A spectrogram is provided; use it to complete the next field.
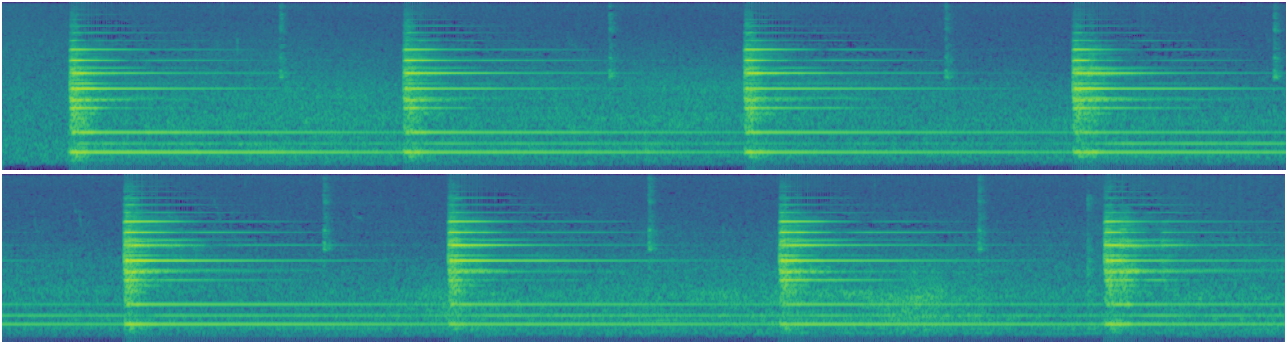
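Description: A church clock bell in a village churchyard strikes eight times at a slow, steady pace, each resonant clang ringing out and fading before the next, clear with no voices. The church clock has recently been fixed.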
